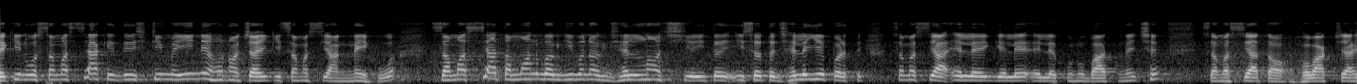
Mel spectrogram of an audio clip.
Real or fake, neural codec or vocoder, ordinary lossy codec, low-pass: real; none; none; 7.2 kHz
